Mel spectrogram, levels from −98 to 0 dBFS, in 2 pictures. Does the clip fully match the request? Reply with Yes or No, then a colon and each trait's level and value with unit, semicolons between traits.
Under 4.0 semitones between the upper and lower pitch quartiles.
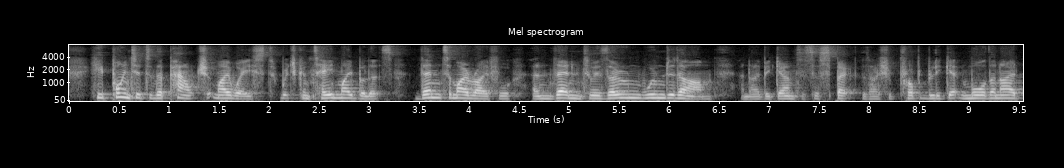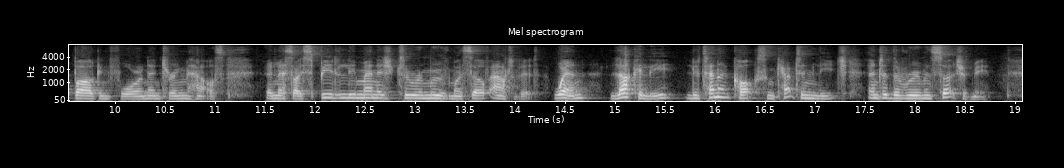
Yes: average, 3.4 semitones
